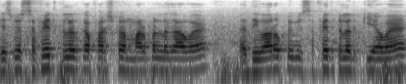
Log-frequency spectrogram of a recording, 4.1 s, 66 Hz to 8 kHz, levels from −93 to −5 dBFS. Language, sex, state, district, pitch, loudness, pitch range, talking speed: Hindi, male, Uttar Pradesh, Jalaun, 150 Hz, -17 LUFS, 145-155 Hz, 265 wpm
